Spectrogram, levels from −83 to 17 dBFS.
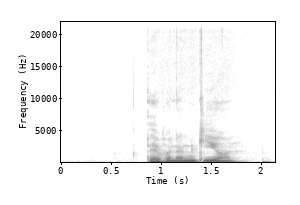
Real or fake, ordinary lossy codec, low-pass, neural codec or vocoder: real; none; none; none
